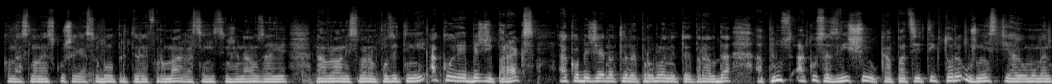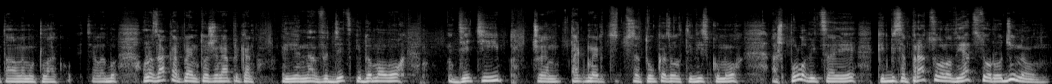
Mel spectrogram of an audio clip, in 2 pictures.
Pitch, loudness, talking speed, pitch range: 140 Hz, -21 LUFS, 210 wpm, 130-150 Hz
